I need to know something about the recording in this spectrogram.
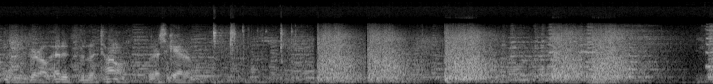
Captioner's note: dramatic music; guns banging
